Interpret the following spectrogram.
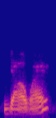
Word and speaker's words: Yahweh: As we Christians spell and pronounce it, the word is Yahweh.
